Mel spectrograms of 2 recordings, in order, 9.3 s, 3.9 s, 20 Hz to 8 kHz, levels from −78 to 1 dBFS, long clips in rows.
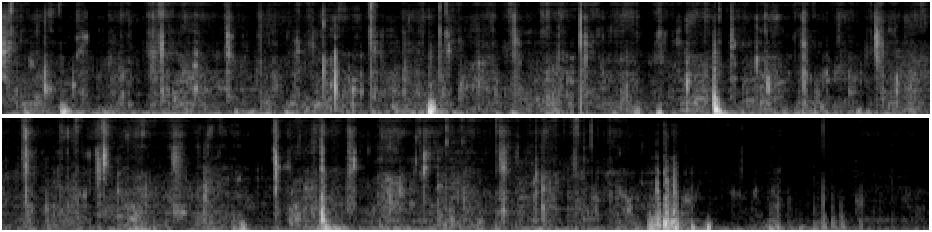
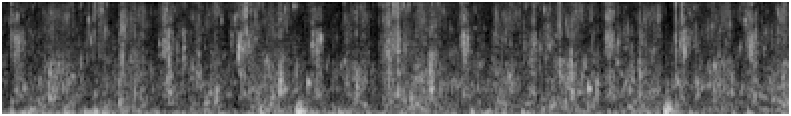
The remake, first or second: first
